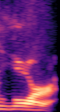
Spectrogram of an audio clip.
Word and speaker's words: Lore: I always tell people, just call me Lore, L-O-R, because it's spelt like Lorelei, and it's Lorelei.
